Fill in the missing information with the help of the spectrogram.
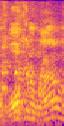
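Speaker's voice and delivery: ordinary talk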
